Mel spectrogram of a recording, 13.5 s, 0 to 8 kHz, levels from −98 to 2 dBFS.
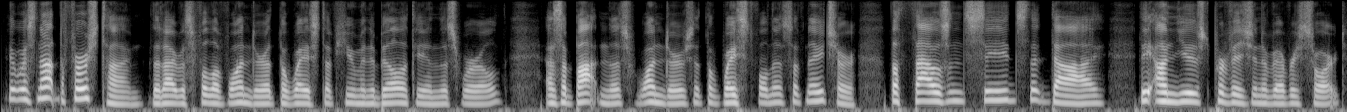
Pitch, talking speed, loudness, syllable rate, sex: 165 Hz, 185 wpm, -20 LUFS, 5.1 syllables/s, male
